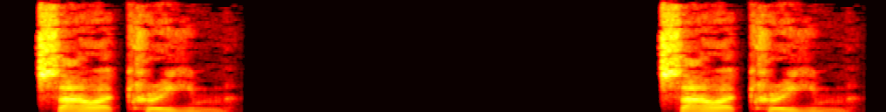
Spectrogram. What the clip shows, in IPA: ˌsaʊə ˈkriːm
